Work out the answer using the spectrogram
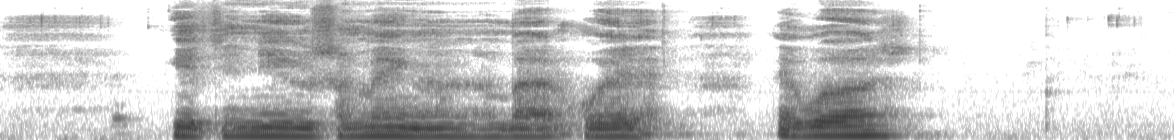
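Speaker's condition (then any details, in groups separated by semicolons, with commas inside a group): Parkinson's disease; never broken a bone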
